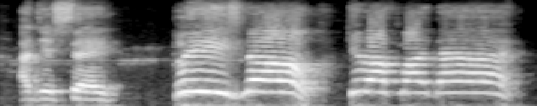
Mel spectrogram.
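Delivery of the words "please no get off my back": fake distressed scream, shrill, very high, very slow. Showing what to say when a woman starts yelling: fake distressed scream. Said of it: "you gotta scream real loud, like you're in distress".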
